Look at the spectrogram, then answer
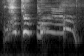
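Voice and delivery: loud, high-pitched disbelief; high startled yelp; startled outburst. Real, not acted. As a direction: shoot up high and loud in shock.

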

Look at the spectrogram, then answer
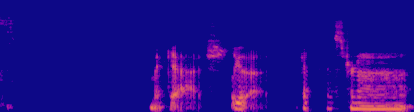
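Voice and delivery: breathy hushed oh my gosh, drawn out slow; awed whisper. Real, not acted. Unboxing galaxy stickers for chat, awed whisper. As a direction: whisper it in awe.

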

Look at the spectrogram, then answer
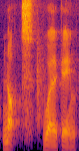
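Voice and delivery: NOT drawn out slowly and hit hard; stress on not. Shown as a demonstration. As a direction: lean long on not. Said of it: "not, not, not". (acento en NOT, lento)

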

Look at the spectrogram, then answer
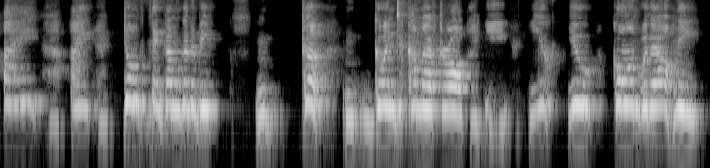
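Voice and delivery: very high, loud squeaky voice; a high-pitched, halting refusal, urging others onward; distressed Hermione. A narrator's reading. Hermione telling her friends to go without her, distressed high voice.

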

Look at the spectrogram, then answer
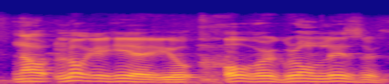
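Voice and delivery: put-on slow, deliberate drunken warning; mock-stern drunk telling off a heckler; indignant drunk. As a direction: draw it out with wounded dignity. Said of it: "this guy is drunk".

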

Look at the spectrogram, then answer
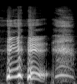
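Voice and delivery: high, loud burst of laughter; laughing at herself after the steps. Real, not acted. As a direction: laugh it off, bright and sudden. Laughs at own exhausted remark.

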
